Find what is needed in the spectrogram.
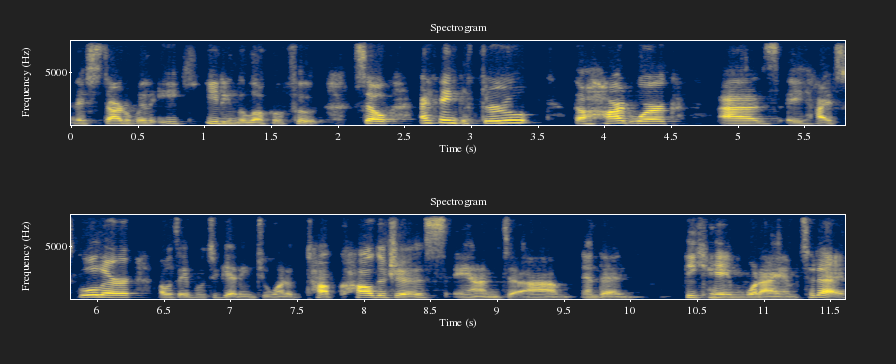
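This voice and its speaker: In a Chinese accent, a woman speaks at a moderate pace in a fairly low pitch, with ordinary pitch variation and big swings in loudness. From China. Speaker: real estate investor. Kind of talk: interview. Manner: hesitant, many fillers.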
